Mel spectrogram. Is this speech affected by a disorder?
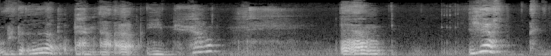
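Yes: dystonia; generalized dystonia.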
